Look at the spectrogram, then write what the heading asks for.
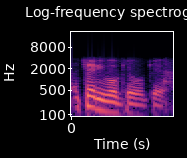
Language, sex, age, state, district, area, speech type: Tamil, male, 30-45, Tamil Nadu, Dharmapuri, rural, conversation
